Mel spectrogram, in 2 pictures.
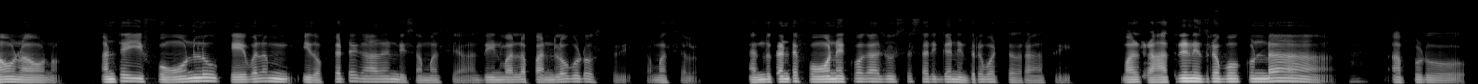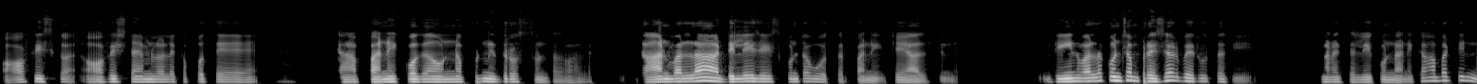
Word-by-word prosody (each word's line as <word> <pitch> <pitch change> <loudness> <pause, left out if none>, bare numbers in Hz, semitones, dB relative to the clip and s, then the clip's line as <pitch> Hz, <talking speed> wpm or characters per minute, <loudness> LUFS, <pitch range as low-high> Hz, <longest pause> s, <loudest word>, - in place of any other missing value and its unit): అవునవును. 105 -3 -1 0.5
అంటే 125 +5 +2
ఈ - - +3
ఫోన్‌లు 125 +8 +2 0.2
కేవలం 130 +6 -1 0.3
ఇదొక్కటే 115 +7 -6
కాదండి 125 -3 -4
సమస్య. 100 +1 -10 0.3
దీనివల్ల 110 +1 -3 0.2
పన్లో 110 +3 -3
గూడా 135 -1 -4
వస్తది, - - -22 0.2
సమస్యలు. 105 -1 -12 0.6
ఎందుకంటే, 125 +4 +1
ఫోన్ 125 +2 +3
ఎక్కువగా 135 +2 -4
చూస్తే 130 0 -7
సరిగ్గా 120 -1 -5
నిద్ర 110 +2 -6
పట్టదు 105 -3 -9
రాత్రి. 95 -1 -15 0.6
వాళ్ళు 115 0 +1
రాత్రి 115 +6 +2
నిద్రపోకుండా, 135 +1 +2 1.2
అప్పుడు 105 0 -9 0.7
ఆఫీస్ 130 +1 -2
క - - -13 0.4
ఆఫీస్ 125 +2 -2
టైమ్‌లో 120 -1 0
లేకపోతే 115 0 -8 1.3
ఆ - - 0 0.2
పని 115 +2 +6
ఎక్కువగా 125 0 +2
ఉన్నప్పుడు 125 +3 -1
నిద్ర 125 0 0
వస్తుంటది 100 -4 -10
వాళ్ళకి. 95 -1 -17 0.5
దానివల్ల 130 +5 +6 0.3
డిలే 130 +2 +6
చేసుకుంటూ 130 0 -3
పోతారు 110 -2 -9
పని 100 -1 -4 0.2
చేయాల్సింది. 100 -3 -5 1.0
దీనివల్ల 145 +4 +6
కొంచెం 180 0 +7
ప్రెజర్ 160 +6 +4
పెరుగుతది, 140 -4 -4 0.8
మనకు 115 -2 -4
తెలియకుండానే. 110 0 -4
కాబట్టి 180 +3 -3
120 Hz, 100 wpm, -23 LUFS, 110-135 Hz, 1.3 s, కొంచెం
